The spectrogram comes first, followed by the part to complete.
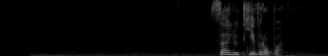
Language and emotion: Russian, positive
